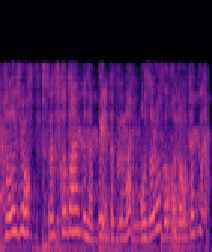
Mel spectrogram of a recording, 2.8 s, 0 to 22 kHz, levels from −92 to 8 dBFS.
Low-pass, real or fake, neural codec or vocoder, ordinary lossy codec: none; fake; codec, 16 kHz, 4.8 kbps, FACodec; none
